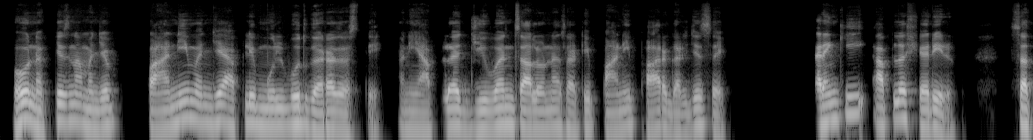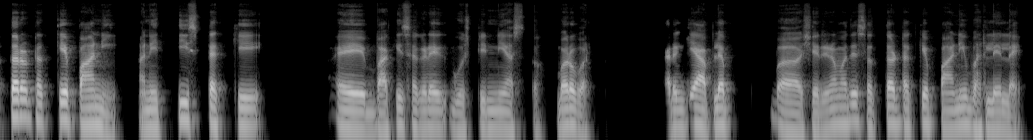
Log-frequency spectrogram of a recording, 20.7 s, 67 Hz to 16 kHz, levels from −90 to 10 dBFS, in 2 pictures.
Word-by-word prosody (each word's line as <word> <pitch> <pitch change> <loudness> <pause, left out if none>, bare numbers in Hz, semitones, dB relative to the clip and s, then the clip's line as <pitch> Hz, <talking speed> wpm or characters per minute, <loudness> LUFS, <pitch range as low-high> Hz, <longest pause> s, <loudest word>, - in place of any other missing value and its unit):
हो, 150 +4 +8
नक्कीच 130 +3 +1
ना, 135 -1 -1
म्हणजे 115 -1 0 0.4
पाणी 110 +8 +1
म्हणजे 135 -2 0
आपली 130 +1 +1
मूलभूत 115 +1 +1
गरज 105 0 +3
असते 95 0 -12 0.2
आणि 105 0 -6
आपलं 100 +3 0
जीवन 110 +3 +1
चालवण्यासाठी 105 -2 0
पाणी 100 +4 -3
फार 105 +2 0
गरजेचं 110 +6 -4
आहे. - - -6 0.9
कारण 140 +3 +4
की 185 +2 -3 0.2
आपलं 150 +6 +2
शरीर 110 - +1 0.7
70% 150 -3 +6
पाणी 120 -6 +2 0.3
आणि 110 +1 +1
30% 120 0 -1 0.9
हे 105 -2 +5
बाकी 100 +4 -1
सगळ्या 110 -1 -1
गोष्टींनी 105 +2 -5
असतं, 100 0 -8 0.2
बरोबर? 115 -6 +3 0.8
कारण 110 +1 -2
की - - -1
आपल्या 120 0 +4 0.5
अ, 95 -2 +1
शरीरामध्ये 120 +7 -2
70% 115 0 -2
पाणी 110 +2 -1
भरलेलं 105 -2 -2
आहे, - - -5
110 Hz, 120 wpm, -23 LUFS, 105-125 Hz, 0.9 s, हो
